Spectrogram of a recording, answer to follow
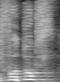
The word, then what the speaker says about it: Fauthoux: Nicolas Nicolas Bou ou sur le Sud-Ouest on prononce Maas fou d'ailleurs on dit faotou tu peux le redire une nouvelle fois le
